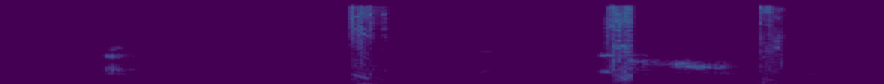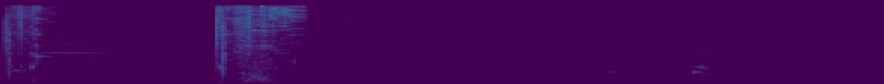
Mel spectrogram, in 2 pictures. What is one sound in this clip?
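Short game menu sounds swoosh and chime as panels open and close.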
